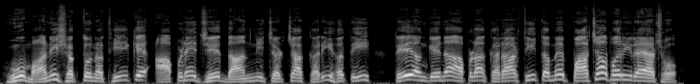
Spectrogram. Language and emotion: Gujarati, angry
